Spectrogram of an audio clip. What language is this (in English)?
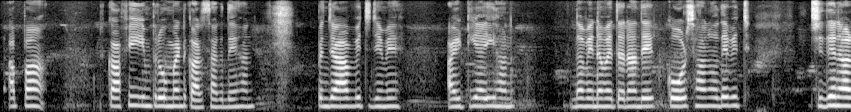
Punjabi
